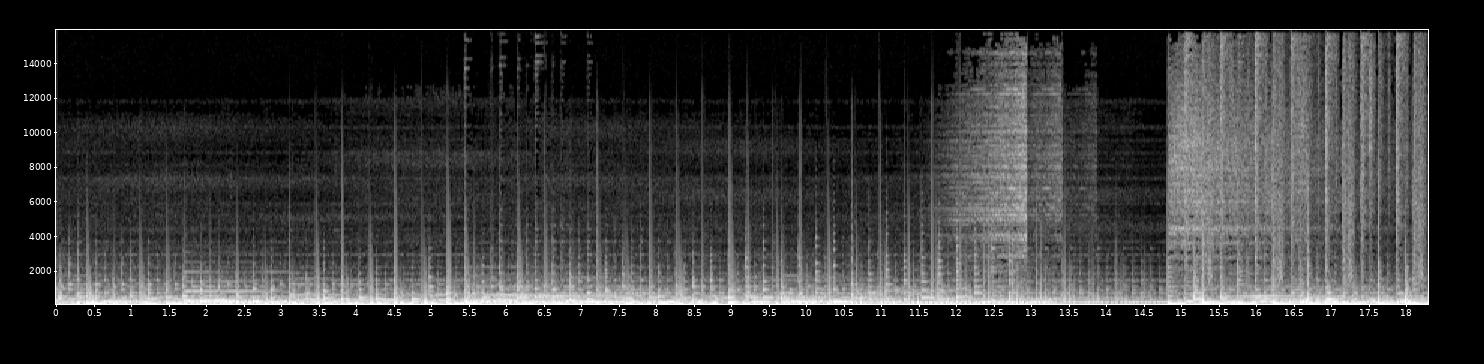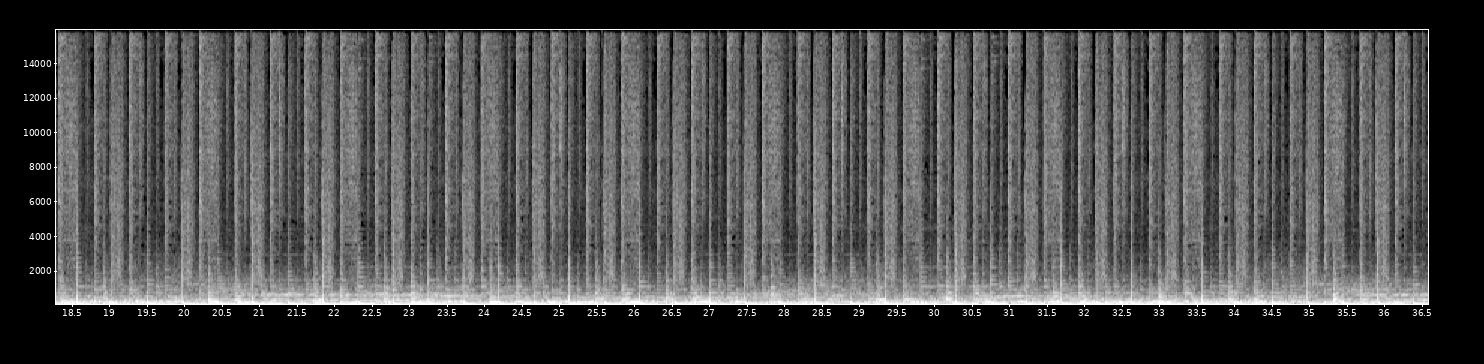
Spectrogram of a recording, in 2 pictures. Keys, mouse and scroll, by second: 2.0 click, 4.4 click, 4.9 shift+middle click, 5.1 scroll up 2, 5.6 click, 7.9 shift+middle click, 8.2 click, 10.2 shift+click, 10.8 click, 13.3 click, 13.3 scroll down 1, 16.4 shift+middle click, 16.5-16.8 scroll up 1, 16.8 click, 17.5 click, 21.5 middle click, 21.8 click, 22.3-23.4 middle drag, 23.4-28.1 drag, 28.1-28.4 scroll down 2, 28.4 scroll up 2, 28.6 shift+middle click, 28.9 click, 32.2-32.6 scroll down 1, 32.6 scroll up 1, 32.9 click, 35.7 scroll down 1, 35.9 click, 36.1 middle click.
